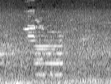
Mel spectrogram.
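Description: A vehicle horn sounds once, a single honk of under a second about half a second in, over steady street and crowd noise.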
